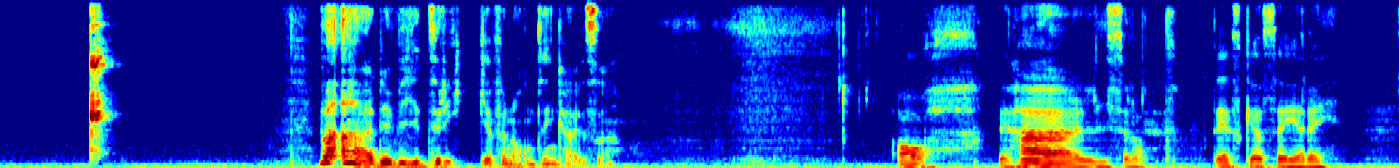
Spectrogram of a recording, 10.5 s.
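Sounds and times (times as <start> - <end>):
low hum: 0.0 - 10.4
glasses clinking in a toast: 0.7 - 1.0
speech: 2.4 - 4.8, 6.8 - 10.1.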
